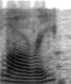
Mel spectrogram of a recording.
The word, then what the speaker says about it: Lowry: It's actually pronounced Lowry. Lowry, okay. L-A-W, like law, and then Ree.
